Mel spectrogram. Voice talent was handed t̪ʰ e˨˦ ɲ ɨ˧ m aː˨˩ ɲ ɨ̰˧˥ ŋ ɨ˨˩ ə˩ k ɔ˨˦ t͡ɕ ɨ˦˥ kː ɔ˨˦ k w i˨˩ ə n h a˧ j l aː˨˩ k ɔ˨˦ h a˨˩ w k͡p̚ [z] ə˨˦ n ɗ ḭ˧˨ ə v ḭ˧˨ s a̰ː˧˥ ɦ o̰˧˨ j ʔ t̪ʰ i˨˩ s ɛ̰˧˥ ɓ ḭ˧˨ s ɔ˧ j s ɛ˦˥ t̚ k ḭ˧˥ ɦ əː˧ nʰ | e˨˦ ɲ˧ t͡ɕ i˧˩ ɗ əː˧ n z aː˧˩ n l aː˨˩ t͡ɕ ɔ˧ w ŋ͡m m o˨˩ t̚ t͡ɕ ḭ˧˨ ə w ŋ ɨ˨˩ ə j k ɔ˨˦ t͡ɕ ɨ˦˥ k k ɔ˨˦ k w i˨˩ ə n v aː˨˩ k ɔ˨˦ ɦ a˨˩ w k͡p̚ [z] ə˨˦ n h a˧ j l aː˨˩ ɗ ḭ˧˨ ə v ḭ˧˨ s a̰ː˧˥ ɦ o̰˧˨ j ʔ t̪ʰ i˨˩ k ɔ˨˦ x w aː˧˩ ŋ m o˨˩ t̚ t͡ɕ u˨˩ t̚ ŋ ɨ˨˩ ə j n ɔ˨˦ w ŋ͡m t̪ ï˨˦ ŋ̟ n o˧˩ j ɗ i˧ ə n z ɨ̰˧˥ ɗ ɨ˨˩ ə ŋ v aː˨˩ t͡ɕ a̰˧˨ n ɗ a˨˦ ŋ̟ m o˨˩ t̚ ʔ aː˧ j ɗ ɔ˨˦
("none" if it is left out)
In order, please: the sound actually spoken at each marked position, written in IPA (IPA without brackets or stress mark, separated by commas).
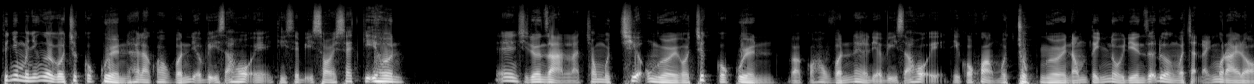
v, v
